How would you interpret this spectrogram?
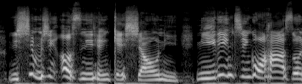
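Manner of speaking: ordinary talk, nothing marked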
